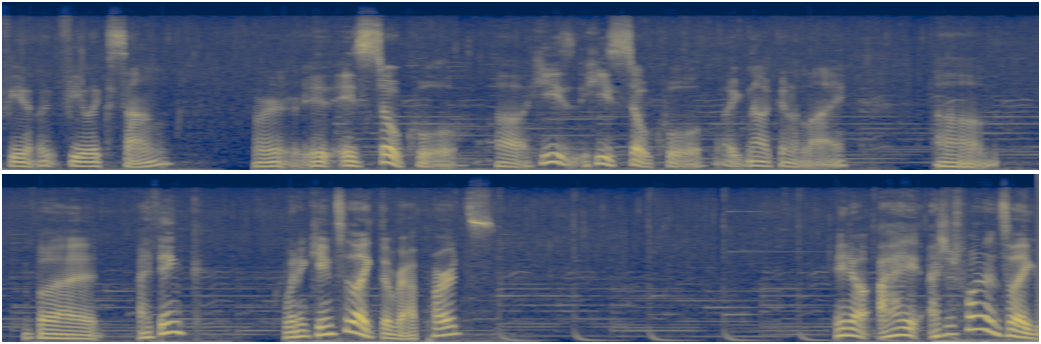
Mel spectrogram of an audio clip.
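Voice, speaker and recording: A young man streamer chatting casually with viewers, laughing often and thanking them warmly, moving between a low relaxed voice and a higher one. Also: gravelly. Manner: shifts between low chill voice and high voice.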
